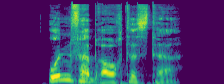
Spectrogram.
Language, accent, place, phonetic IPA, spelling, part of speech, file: German, Germany, Berlin, [ˈʊnfɛɐ̯ˌbʁaʊ̯xtəstɐ], unverbrauchtester, adjective, De-unverbrauchtester.ogg
- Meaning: inflection of unverbraucht: 1. strong/mixed nominative masculine singular superlative degree 2. strong genitive/dative feminine singular superlative degree 3. strong genitive plural superlative degree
